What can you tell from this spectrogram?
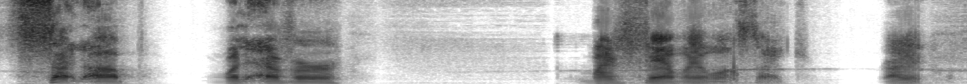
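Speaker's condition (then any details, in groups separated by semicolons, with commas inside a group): Cerebral palsy; present from birth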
